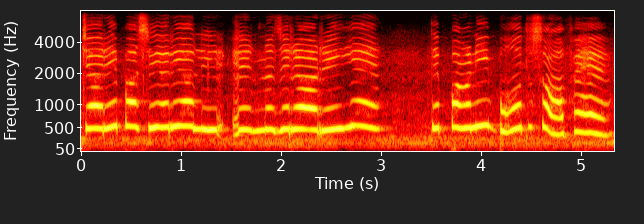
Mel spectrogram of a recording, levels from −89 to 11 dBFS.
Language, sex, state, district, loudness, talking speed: Punjabi, female, Punjab, Kapurthala, -11 LUFS, 135 wpm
